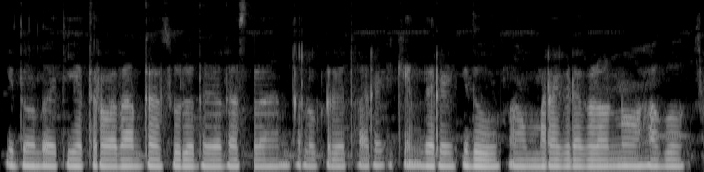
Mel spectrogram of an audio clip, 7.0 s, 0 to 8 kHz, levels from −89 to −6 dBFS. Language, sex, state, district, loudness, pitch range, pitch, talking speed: Kannada, male, Karnataka, Bellary, -36 LUFS, 115-120 Hz, 120 Hz, 130 wpm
